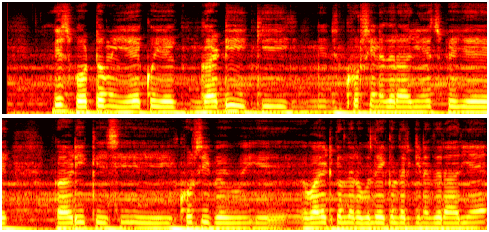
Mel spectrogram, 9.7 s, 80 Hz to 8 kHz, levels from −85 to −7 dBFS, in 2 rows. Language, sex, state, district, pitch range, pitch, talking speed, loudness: Hindi, male, Rajasthan, Bikaner, 130-145 Hz, 140 Hz, 190 wpm, -18 LUFS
